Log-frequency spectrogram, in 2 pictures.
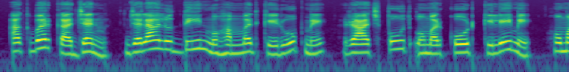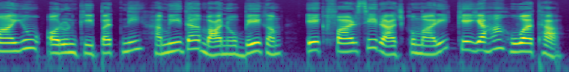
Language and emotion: Hindi, neutral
